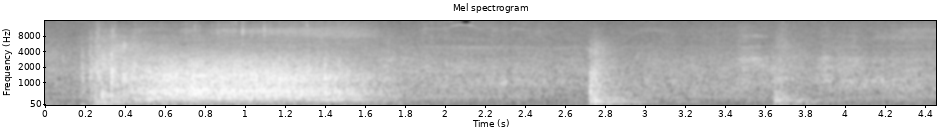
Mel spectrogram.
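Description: A door being opened: a scraping rush lasting about a second and a half, then a sharp knock a second later and a softer one near the end.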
